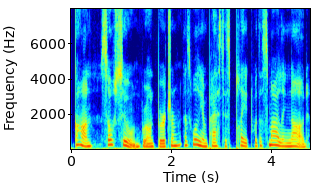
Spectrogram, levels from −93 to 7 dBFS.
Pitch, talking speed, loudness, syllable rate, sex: 205 Hz, 175 wpm, -16 LUFS, 4.5 syllables/s, female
